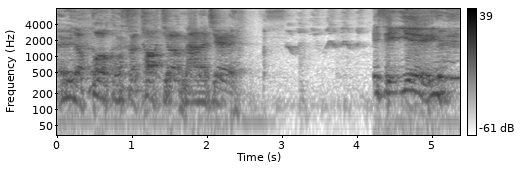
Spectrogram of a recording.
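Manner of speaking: huge seven-foot bugbear monster voice. The narrator voices a very large bugbear kicking through the door: large bugbear voice. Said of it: "very large bugbear kick through the door".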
